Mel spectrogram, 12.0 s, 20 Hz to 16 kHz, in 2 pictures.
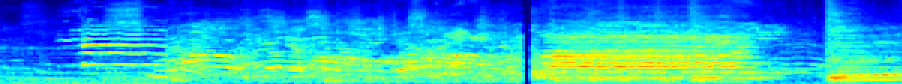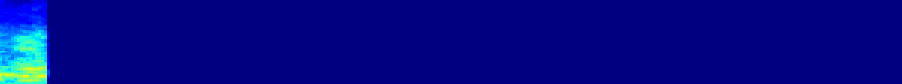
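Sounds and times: children singing: 0:00.4 - 0:06.3.

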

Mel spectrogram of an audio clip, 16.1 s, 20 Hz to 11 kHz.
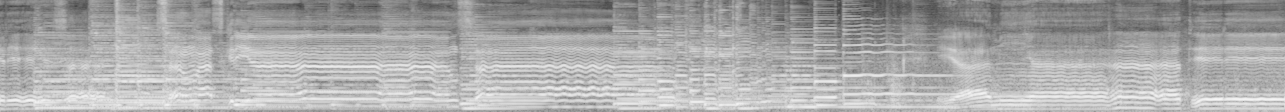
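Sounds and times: man singing: 0:00.0 - 0:16.0
plucked viola caipira: 0:00.4 - 0:12.4.

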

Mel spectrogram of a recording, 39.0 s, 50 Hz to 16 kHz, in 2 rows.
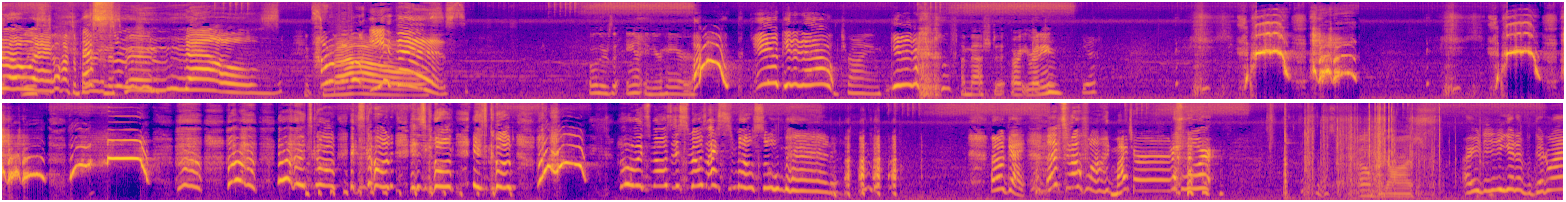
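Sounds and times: girl shrieking and squealing: 0:03.9 - 0:05.4, 0:08.6 - 0:09.8, 0:15.5 - 0:17.0, 0:18.6 - 0:29.3.

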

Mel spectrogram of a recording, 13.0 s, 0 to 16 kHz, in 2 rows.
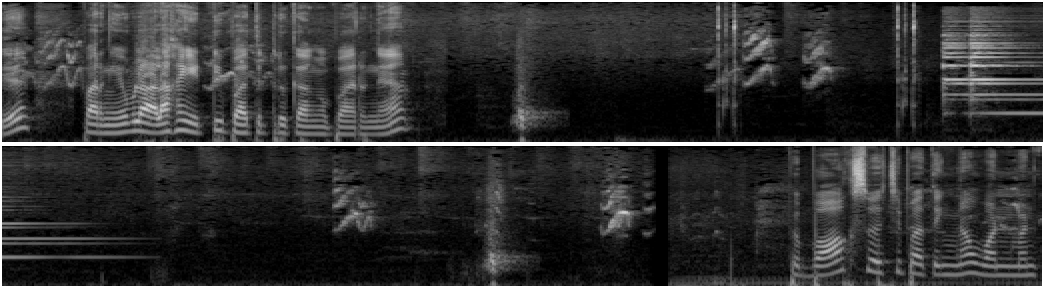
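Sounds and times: click: 0:04.5 - 0:04.7, 0:05.6 - 0:05.8
notification bell ding: 0:05.9 - 0:07.5.

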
